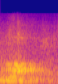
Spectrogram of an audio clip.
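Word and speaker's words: Laon: this is long it's one syllable pronunciation along l-a-om and uh this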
